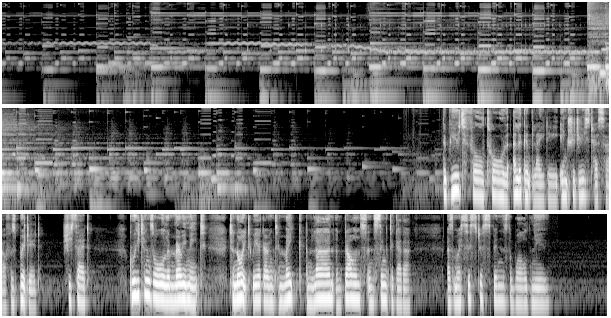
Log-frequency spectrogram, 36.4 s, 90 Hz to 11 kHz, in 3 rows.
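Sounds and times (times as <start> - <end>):
bright bells ringing in a melodic pattern: 0.0 - 21.0
speech: 21.0 - 26.1, 26.7 - 32.6, 33.2 - 35.3.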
